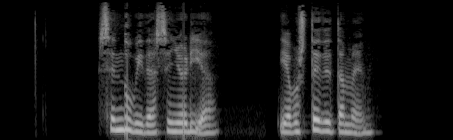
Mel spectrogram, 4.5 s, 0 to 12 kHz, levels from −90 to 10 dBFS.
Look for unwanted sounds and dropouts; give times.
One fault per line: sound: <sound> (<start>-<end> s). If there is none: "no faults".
no faults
